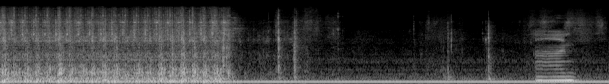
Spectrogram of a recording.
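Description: A sewing machine stitches through a foam junk journal cover in a fast, dense, close burst lasting about two seconds, then stops. A steady low hum and a few faint clicks follow.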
